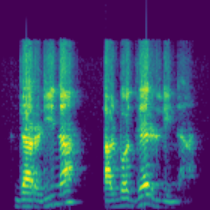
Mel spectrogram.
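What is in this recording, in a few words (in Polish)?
"darlyna", Kurpie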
